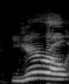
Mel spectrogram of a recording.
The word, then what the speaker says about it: Euro: Daniel Watson says, hey dude, euro is pronounced euro. Just saying, my man, from a guy across the pond. But you gotta remember, So I'm German. In Deutschland, we say Euro.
